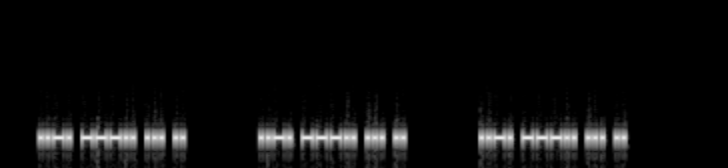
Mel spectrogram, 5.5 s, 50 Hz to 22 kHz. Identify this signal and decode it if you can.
Morse code, heard as a keyed tone, about 44 wpm, 700 Hz. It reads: F8SI F8SI F8SI
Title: DXCC-100 Call Signs - 4 Characters - Repeated 3x - 45wpm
